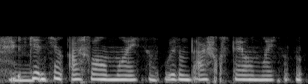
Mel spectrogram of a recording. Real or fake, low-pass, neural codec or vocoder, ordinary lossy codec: fake; 3.6 kHz; codec, 16 kHz, 16 kbps, FreqCodec, smaller model; none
